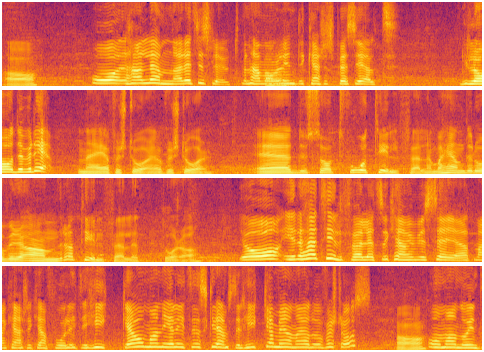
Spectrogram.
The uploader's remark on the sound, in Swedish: Vi sänder Live från Harmoni Expo under hösten 2023.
